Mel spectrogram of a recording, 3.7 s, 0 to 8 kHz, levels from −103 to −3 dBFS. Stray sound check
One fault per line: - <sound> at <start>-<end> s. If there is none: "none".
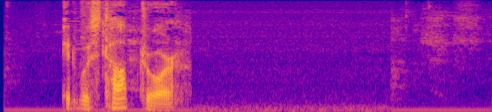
none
